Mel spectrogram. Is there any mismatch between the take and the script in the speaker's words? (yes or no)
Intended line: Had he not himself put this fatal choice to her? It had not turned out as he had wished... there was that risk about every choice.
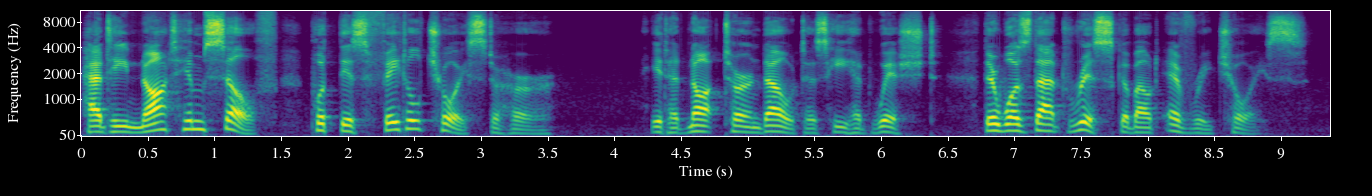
no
